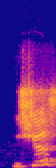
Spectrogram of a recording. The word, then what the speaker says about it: je: There is nothing like J in French. So what do we say? We say je m'appelle. Je. Like it is sounding like alphabet Y.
